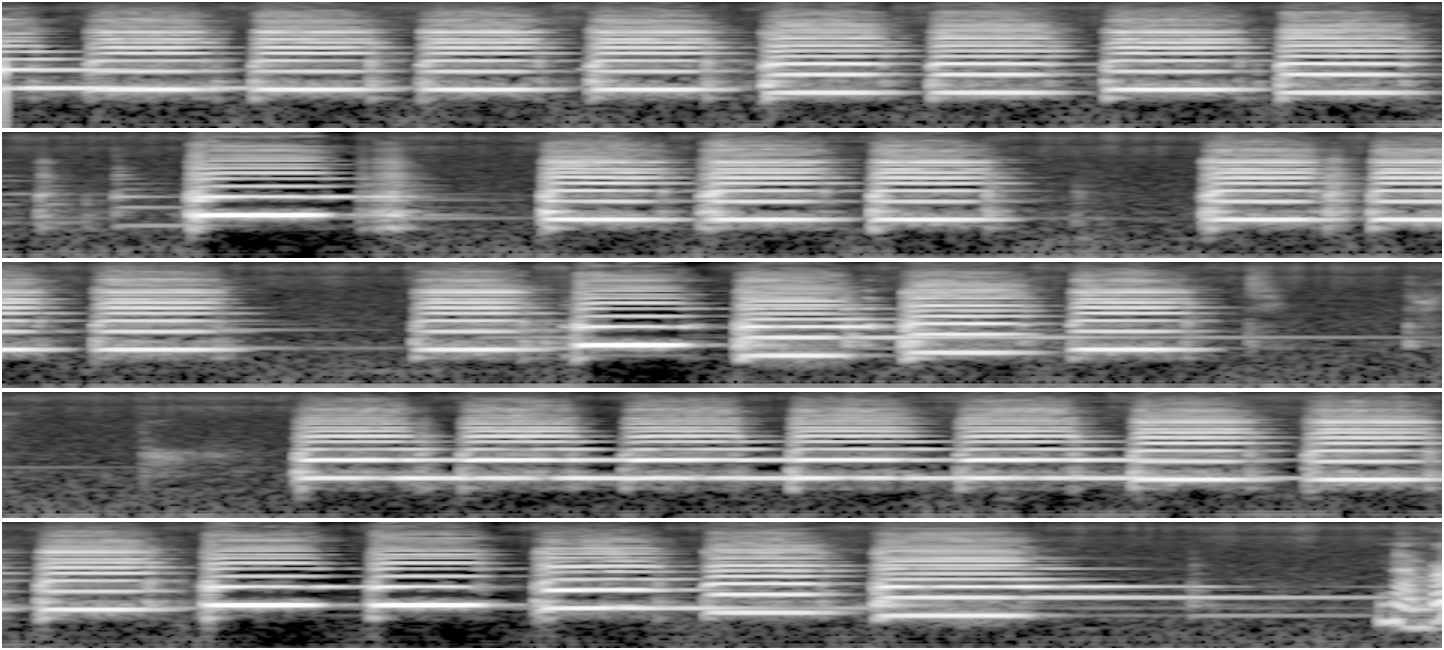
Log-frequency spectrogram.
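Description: A solo violin plays a simple beginner method-book melody in short, separate bow strokes, about two notes a second. The phrases are broken by brief rests, and a longer held note comes near the end.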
